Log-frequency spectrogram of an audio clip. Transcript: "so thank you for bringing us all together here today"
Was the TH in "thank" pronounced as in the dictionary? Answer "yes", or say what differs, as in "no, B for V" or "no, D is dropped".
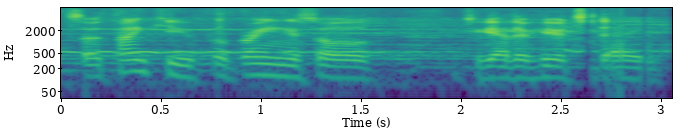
yes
